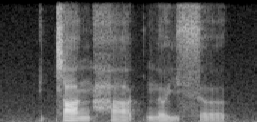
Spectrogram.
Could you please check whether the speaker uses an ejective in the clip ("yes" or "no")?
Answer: no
